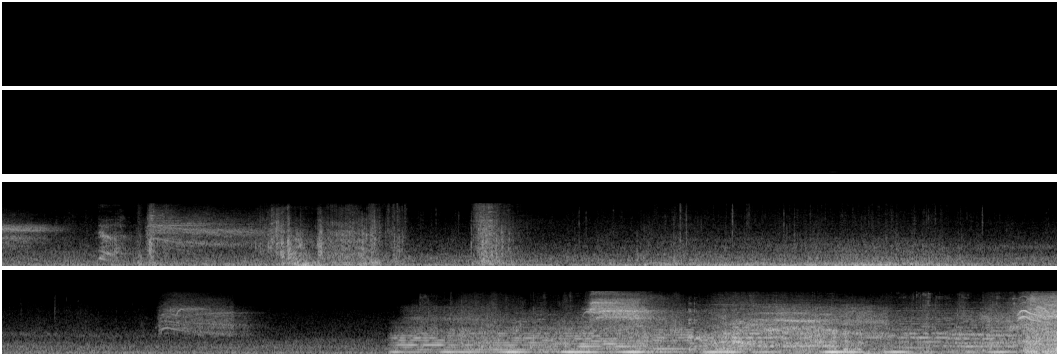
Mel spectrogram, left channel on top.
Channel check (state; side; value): silent; left; 62 dB below the other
